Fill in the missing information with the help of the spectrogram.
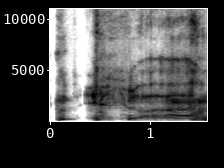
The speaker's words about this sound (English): Oh, my God. I really want this cough gone.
